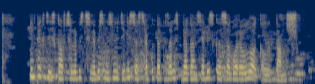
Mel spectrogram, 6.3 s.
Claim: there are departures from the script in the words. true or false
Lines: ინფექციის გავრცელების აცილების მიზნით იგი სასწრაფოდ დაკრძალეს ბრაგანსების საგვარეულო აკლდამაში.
false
